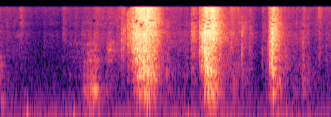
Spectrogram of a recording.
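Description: Velcro fastener on a plate carrier's plate pocket being ripped open in three short tears, a little under a second apart.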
